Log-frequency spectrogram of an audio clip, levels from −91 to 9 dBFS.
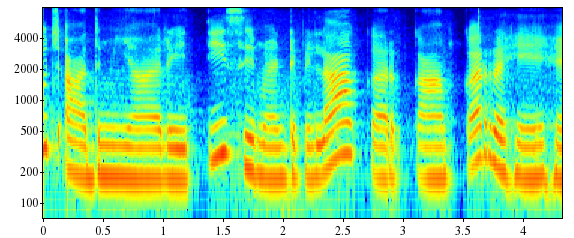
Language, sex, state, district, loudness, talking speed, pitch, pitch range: Hindi, female, Haryana, Charkhi Dadri, -17 LUFS, 125 wpm, 180 Hz, 175-215 Hz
